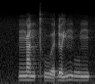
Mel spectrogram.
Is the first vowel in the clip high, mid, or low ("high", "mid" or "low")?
low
